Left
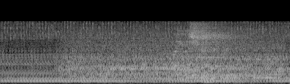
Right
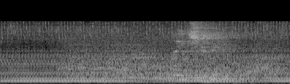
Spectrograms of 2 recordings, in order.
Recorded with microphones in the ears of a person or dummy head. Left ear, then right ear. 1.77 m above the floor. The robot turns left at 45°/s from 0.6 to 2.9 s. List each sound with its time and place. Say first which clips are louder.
1.7 s a man speaking: left 1 dB; 165° right, 6 m; by 2.9 s 140° left, 6 m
